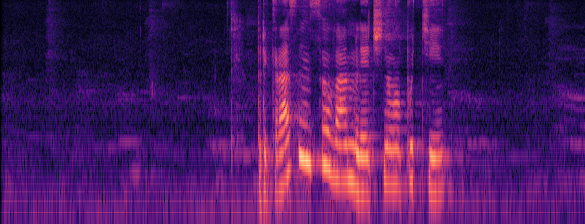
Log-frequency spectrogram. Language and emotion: Russian, positive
